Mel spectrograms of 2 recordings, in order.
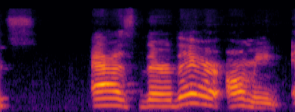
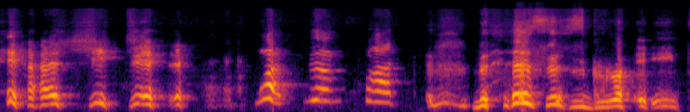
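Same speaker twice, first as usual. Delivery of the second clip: laughing; 3 semitones higher, slower than usual. Real, not acted. Host laughing hard.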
